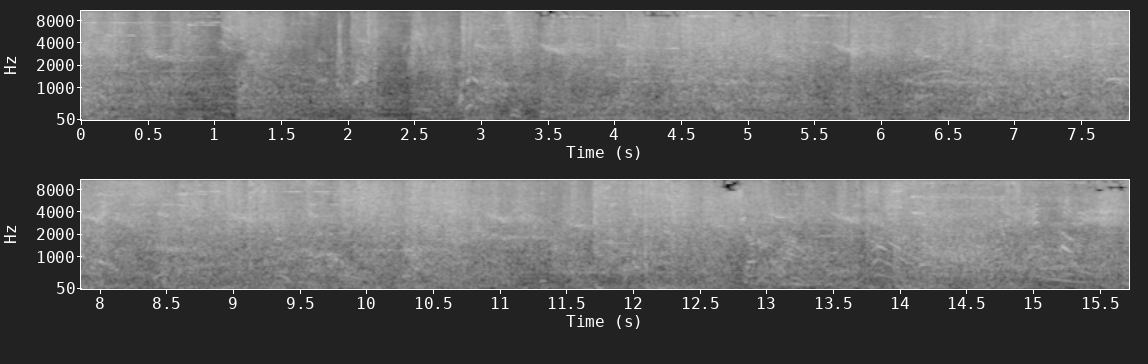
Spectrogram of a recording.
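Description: Video game spells burst and blades clash in a busy fight.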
